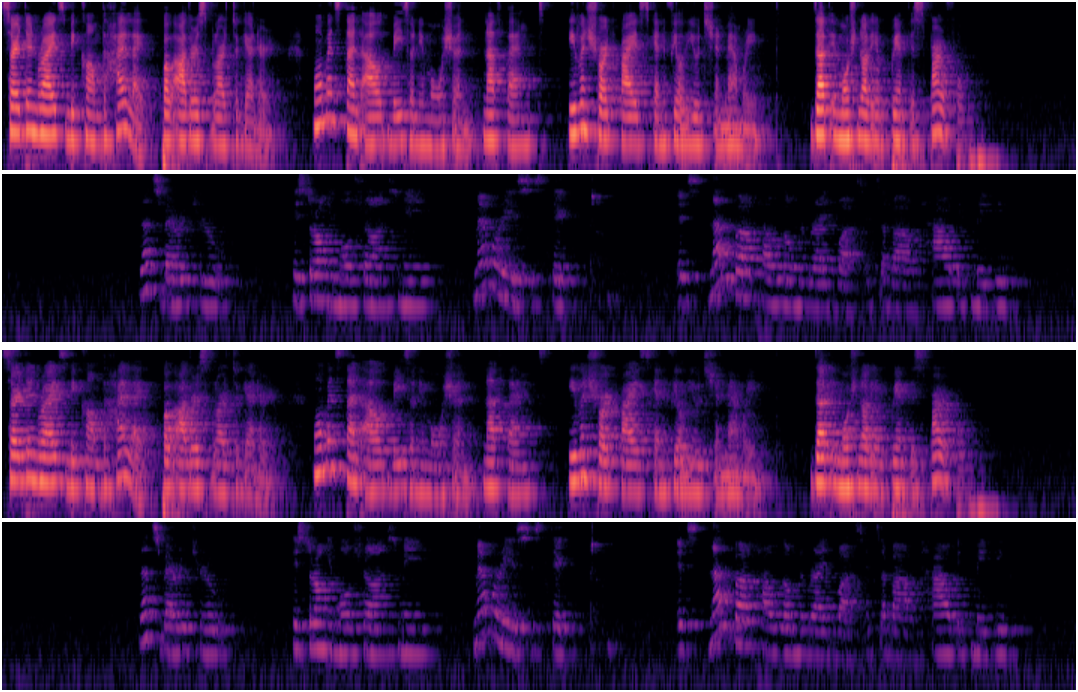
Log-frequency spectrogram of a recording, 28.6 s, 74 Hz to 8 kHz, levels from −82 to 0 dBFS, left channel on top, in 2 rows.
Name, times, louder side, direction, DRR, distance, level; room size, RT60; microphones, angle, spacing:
voice 1, 0.0-3.6 4.2-7.0 7.6-10.1 10.8-12.9, left 4 dB, 45° left, 9 dB, 0.3 m, -30 dB
voice 2, 16.1-17.3 18.2-19.9 20.6-21.8 22.2-22.5 23.3-27.8, right 1 dB, 85° right, -1 dB, 1.3 m, -49 dB
6.6 x 5.8 x 2.6 m, 0.93 s
head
